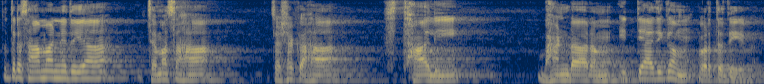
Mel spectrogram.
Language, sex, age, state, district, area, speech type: Sanskrit, male, 18-30, Tamil Nadu, Chennai, urban, spontaneous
